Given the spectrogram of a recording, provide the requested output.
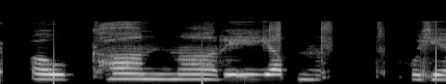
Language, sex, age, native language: Icelandic, male, 9, Icelandic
